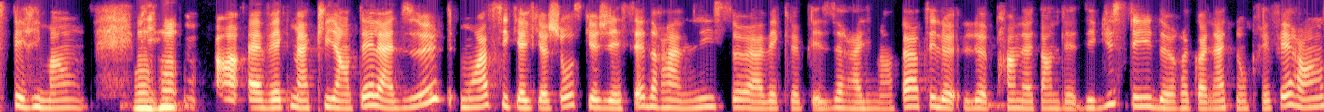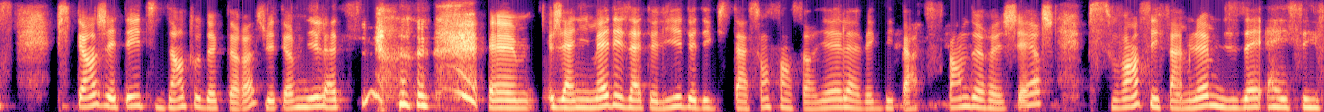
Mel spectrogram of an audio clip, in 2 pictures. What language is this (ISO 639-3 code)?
fra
